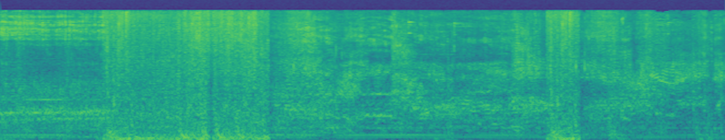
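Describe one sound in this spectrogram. A flamethrower roars in bursts.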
